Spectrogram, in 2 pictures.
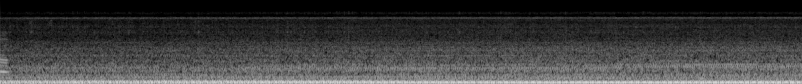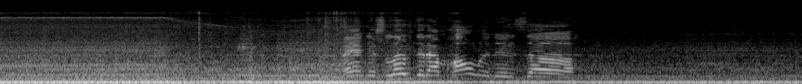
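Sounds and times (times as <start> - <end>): diesel truck engine droning: 0.0 - 16.0.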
